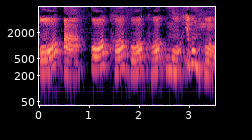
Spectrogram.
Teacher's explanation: এইগুলির উচ্চারণ স্থান হচ্ছে কণ্ঠ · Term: কণ্ঠ বর্ণ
